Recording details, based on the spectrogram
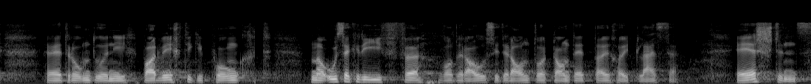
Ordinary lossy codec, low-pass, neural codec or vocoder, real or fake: none; 7.2 kHz; none; real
